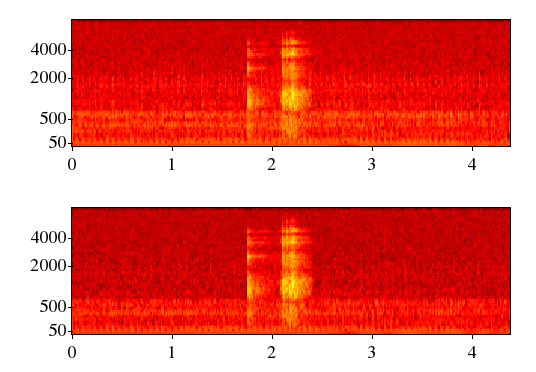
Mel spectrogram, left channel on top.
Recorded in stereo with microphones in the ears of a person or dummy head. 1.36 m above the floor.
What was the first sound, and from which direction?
Dishes clattering, 20° right (ahead or behind).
